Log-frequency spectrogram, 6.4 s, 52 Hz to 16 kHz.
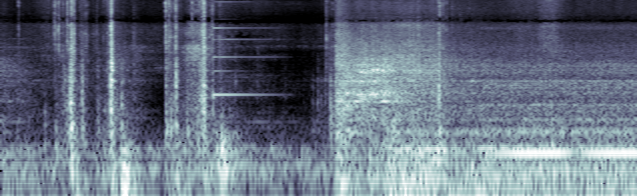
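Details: VW Golf (Mk6/Mk7) with a no-crank, no-start fault tied to ECM power relay J271 control, P0685: a few clicks and clunks, then the engine catches and settles into an even idle; normal start.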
